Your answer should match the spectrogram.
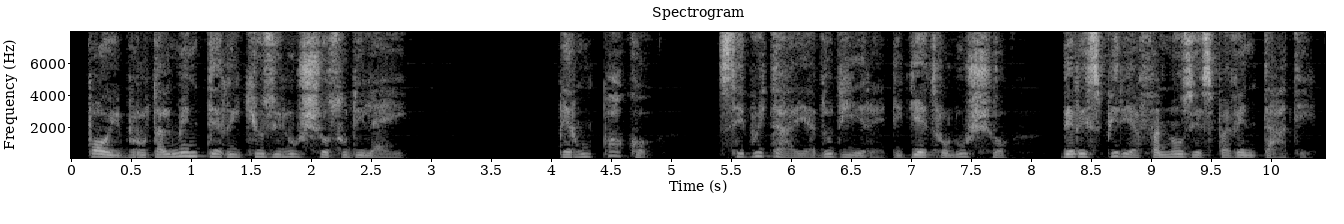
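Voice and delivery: ordinary delivery, nothing marked

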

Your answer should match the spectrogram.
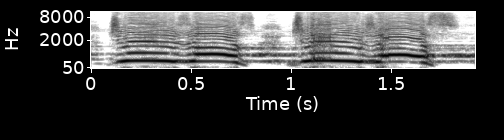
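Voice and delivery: high, loud desperate call; crying out. Retold or imitated. Believer calling for Jesus, loud high desperate cry. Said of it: "we need to cry out".

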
